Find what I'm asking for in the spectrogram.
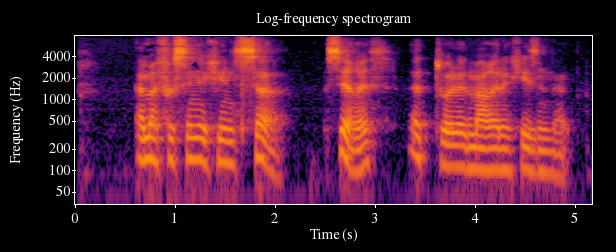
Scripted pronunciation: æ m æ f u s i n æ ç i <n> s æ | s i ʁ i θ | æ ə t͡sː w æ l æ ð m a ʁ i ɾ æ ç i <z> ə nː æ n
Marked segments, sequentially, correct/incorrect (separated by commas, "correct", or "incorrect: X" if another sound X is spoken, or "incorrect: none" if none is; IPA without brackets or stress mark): correct, correct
